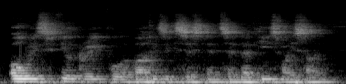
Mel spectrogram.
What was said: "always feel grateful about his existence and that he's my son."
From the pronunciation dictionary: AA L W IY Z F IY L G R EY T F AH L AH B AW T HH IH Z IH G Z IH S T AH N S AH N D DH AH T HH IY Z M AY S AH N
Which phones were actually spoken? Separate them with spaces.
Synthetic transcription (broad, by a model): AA L W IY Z F IY L G R EY T F AH L AH B AW T HH IH Z IH G Z IH S T AH N S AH N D DH AH T HH IY Z M AY S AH N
